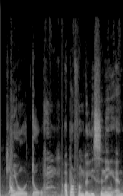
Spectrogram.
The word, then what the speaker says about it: Kyoto: Like, don't go with Kyoto, okay, it's Kyoto.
